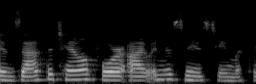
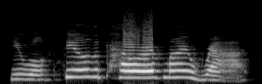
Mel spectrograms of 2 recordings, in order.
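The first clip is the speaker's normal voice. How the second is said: high, loud menacing villain voice; a kid villain announcing doom; villain threat; 7 semitones higher, 10 dB louder than usual. Acted. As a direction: threaten like a cartoon tyrant.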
